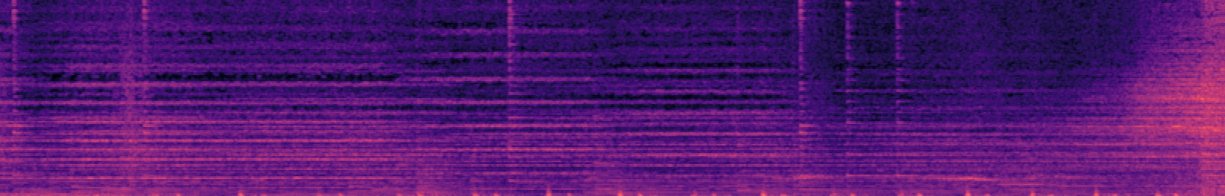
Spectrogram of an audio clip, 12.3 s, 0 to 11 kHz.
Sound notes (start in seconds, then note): 0.1 heartbeat thumping; 0.1 low whooshing; 3.7 soft music; 4.6 heartbeat thumping faster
